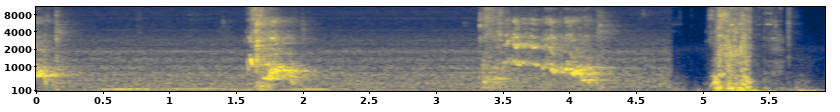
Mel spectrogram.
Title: The dog couldn't control its sneezing. #dog #funny #dogshorts #pets #funnyvideo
